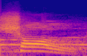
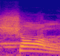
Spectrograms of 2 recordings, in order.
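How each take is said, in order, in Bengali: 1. শেষাংশটি এক দাড়িতে বলা হয়, 'shul'। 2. শেষাংশটি এক দাড়িতে বলা হয়, 'shul'।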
